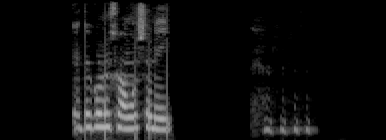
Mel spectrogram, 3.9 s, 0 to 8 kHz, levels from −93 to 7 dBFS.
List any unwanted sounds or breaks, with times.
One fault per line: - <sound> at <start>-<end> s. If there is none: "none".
- laugh at 2.5-3.2 s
